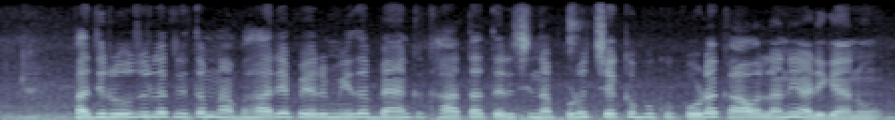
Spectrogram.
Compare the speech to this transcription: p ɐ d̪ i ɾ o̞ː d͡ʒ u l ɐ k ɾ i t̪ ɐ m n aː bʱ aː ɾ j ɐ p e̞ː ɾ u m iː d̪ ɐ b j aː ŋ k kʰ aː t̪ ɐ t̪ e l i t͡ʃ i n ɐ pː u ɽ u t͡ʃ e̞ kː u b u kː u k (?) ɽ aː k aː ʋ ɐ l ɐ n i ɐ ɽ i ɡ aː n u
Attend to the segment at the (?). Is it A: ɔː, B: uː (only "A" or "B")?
B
